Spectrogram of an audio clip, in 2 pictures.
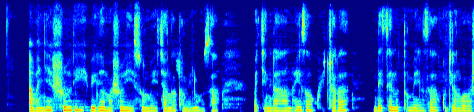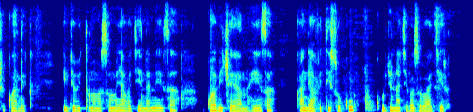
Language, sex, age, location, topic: Kinyarwanda, female, 18-24, Kigali, education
